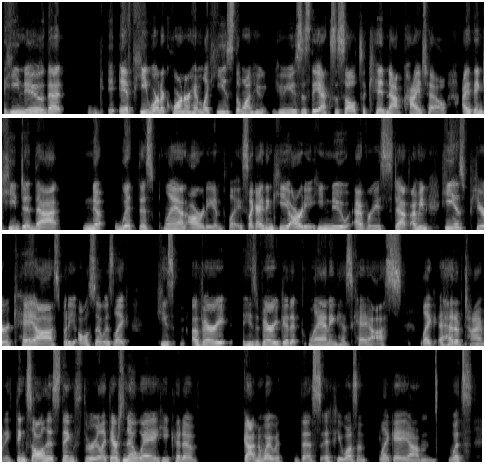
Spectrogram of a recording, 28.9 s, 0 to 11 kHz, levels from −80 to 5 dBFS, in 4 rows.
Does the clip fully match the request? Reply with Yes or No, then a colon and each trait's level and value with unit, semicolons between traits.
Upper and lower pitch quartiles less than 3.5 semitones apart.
Yes: average, 3.1 semitones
